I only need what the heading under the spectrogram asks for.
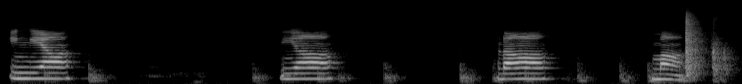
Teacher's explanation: अनुनासिक मतलब इनको बोलने में जो हमारी हवा होती है वह नाक और मुंह दोनों से निकलती है।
